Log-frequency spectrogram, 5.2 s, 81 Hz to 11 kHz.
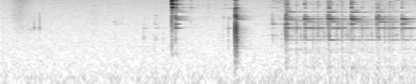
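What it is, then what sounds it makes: Glass carousel figurine clinking. Fingers spin the top spindle of a small glass carousel figurine, making its glass horses swing and clink together. Faint tinkles lead into two sharp, bright clinks, followed by a steadier shimmer of overlapping glassy rings with sustained tones around 1–2 kHz and higher over a quiet background.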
